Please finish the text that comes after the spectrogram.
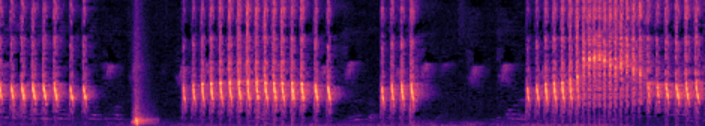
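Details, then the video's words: Morning song of a sooty-headed bulbul, kapas tembak style used for training: three fast series of clipped, ringing repeated notes separated by brief gaps, with a single sharp knock near the start. "Burung Kapas Tembak Gacor Masteran Pagi Hari"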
